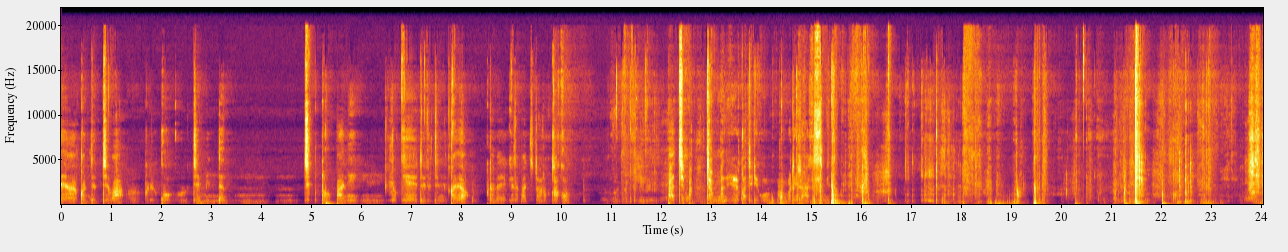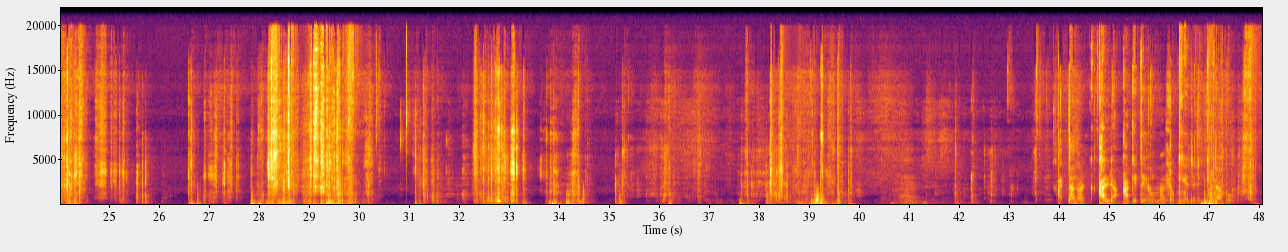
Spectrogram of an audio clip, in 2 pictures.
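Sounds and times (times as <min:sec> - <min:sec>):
book pages rustling and flicking: 0:14.7 - 0:25.9, 0:26.6 - 0:30.4, 0:31.1 - 0:37.0, 0:37.6 - 0:40.0, 0:46.7 - 0:48.0.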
